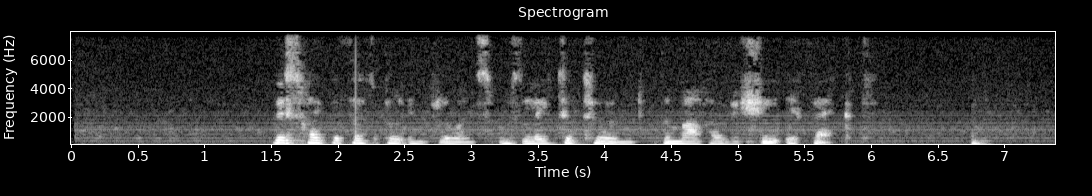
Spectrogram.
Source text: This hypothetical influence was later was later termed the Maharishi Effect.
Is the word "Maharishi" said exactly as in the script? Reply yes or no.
yes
